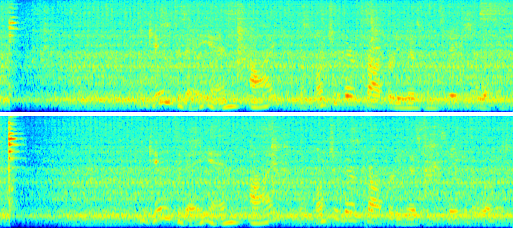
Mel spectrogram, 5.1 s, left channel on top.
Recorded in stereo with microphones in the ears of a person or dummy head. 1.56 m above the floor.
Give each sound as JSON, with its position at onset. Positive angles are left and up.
{"t": 0.1, "sound": "hammering", "side_deg": -80, "distance_m": 0.7}
{"t": 1.4, "sound": "a man speaking", "side_deg": 5, "distance_m": 0.9}
{"t": 3.0, "sound": "a man speaking", "side_deg": 55, "distance_m": 1.8}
